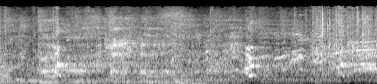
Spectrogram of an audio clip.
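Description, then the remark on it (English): In a comedy sketch, a seeing eye dog named Toby, acting as a translator, barks and whimpers in a run of short yips and whines across a few seconds, with a bit of chuckling mixed in. “through a seeing eye dog acting as a translator”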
